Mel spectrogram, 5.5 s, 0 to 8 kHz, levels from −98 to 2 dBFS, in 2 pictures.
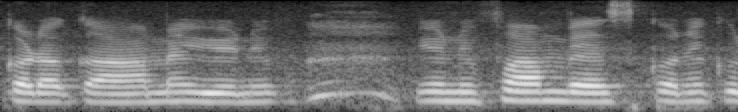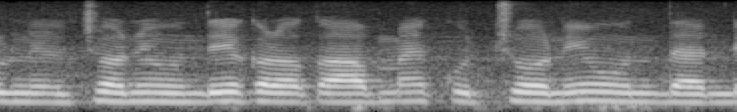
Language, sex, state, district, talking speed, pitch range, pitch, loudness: Telugu, female, Telangana, Hyderabad, 140 wpm, 185-205 Hz, 195 Hz, -18 LUFS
